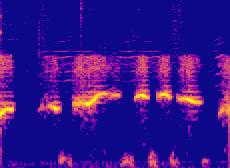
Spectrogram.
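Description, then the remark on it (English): A man whistles a short melodic run of about six sustained, gliding notes, the fade-out ending of a song, with soft breathy puffs underneath and no talking. “He whistles with an accent.”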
